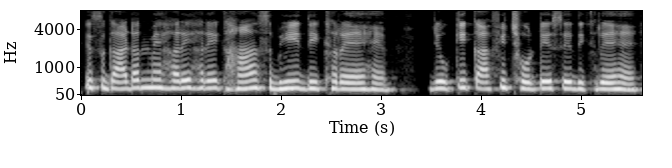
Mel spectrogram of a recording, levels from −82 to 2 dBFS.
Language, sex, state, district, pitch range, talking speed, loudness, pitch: Hindi, female, Jharkhand, Deoghar, 230-260 Hz, 180 wpm, -12 LUFS, 245 Hz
